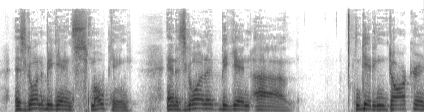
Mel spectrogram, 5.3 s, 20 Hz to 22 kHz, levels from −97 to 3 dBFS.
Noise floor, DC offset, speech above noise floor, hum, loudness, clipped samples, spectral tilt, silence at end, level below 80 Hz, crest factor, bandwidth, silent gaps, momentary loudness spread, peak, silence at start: -70 dBFS; under 0.1%; 49 dB; none; -22 LUFS; under 0.1%; -5.5 dB/octave; 0 s; -48 dBFS; 18 dB; 16 kHz; none; 9 LU; -6 dBFS; 0.1 s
